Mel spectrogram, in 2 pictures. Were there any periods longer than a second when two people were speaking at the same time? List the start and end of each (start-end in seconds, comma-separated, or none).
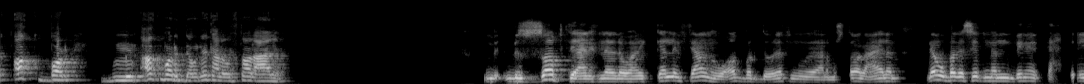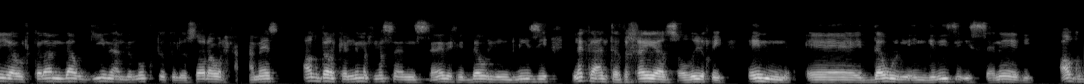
none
